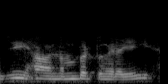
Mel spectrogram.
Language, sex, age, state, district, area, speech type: Hindi, male, 18-30, Uttar Pradesh, Sonbhadra, rural, conversation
